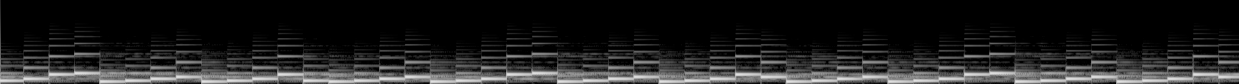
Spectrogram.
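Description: Software modular synth patch in VCV Rack playing a sequenced synth voice from a Path Set Glass Pane sequencer. The notes are short and step up and down in pitch, about four a second, over a recurring low note.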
